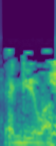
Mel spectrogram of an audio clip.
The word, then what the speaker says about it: Anguilla: Anguilla.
